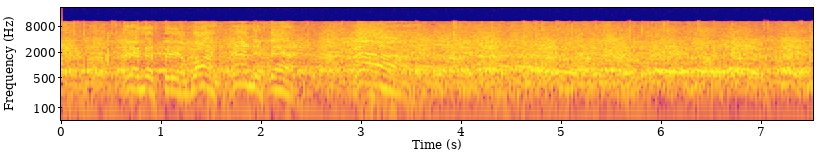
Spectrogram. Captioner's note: applause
